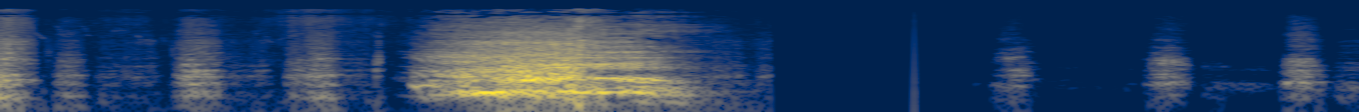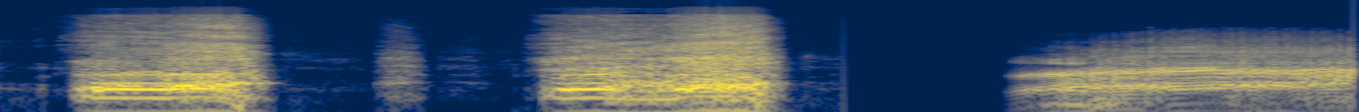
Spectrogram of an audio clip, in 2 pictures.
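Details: Wild polar bear sounds: scattered raspy grunts, then loud, harsh roars of about a second each, separated by pauses, ending in a longer throaty roar.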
